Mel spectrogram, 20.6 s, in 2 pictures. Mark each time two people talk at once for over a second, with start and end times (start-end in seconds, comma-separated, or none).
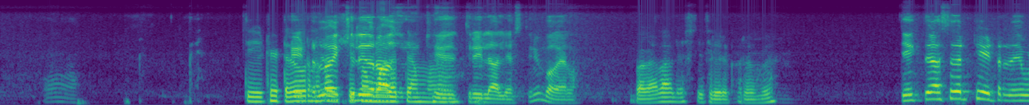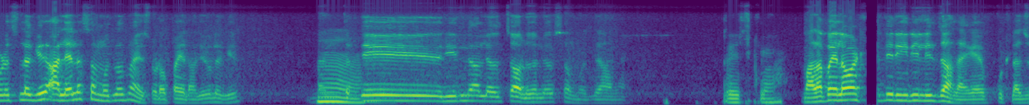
2.9-4.2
